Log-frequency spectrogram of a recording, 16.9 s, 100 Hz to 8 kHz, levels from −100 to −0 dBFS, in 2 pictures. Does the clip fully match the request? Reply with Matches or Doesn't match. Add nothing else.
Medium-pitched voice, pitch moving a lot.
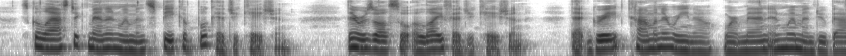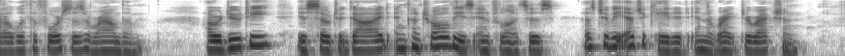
Doesn't match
